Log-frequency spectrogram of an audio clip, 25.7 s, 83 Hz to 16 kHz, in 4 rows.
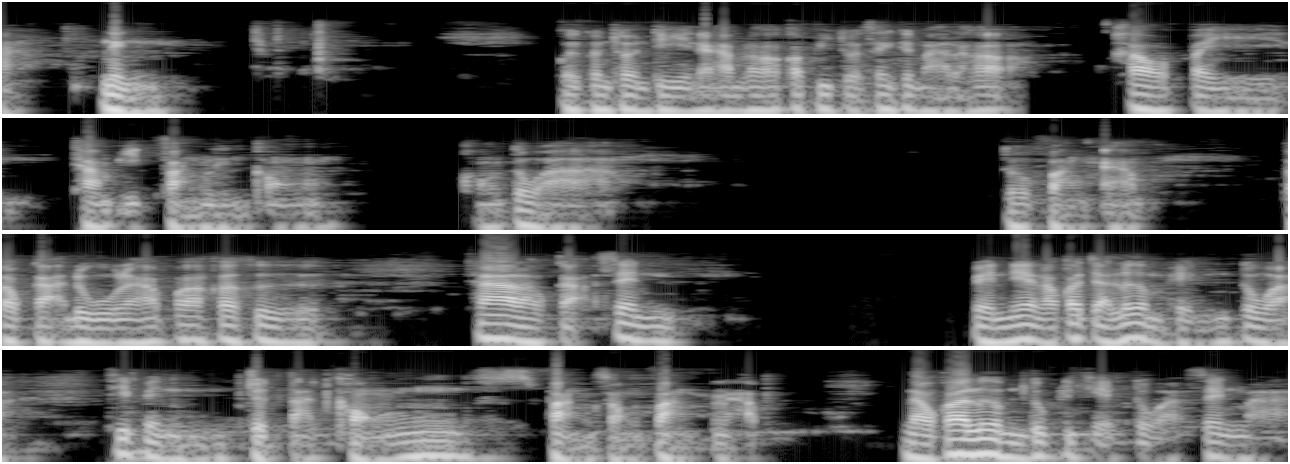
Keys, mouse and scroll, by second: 2.6 click, 3.6-5.2 drag, 6.3-7.7 drag, 9.3-11.3 drag, 12.7 click, 14.8-15.9 drag, 17.4 click, 24.4 click.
